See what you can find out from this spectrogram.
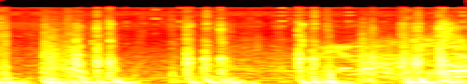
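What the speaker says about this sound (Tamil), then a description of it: "இது ஒண்ணு என் குதிரை" Horse hooves clip-clop in Assassin's Creed Brotherhood in a steady, close rhythm. Game sounds and a voice are heard over the hoofbeats.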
